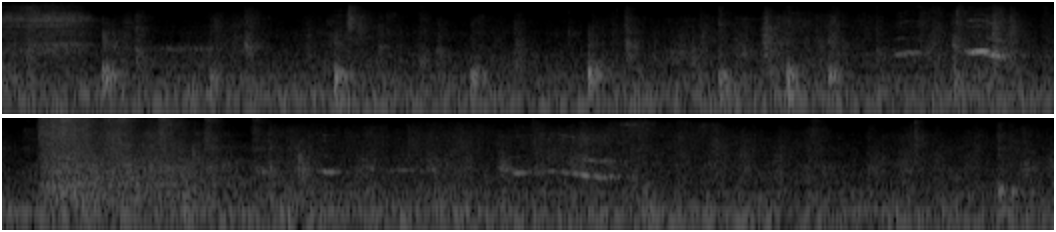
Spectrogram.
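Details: Five-week-old Brittany puppies in a kennel crate during crate training: faint, scattered whimpers and thin high whines, two rising whines near the middle and end, with soft knocks, clicks and a brief rushing noise burst.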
